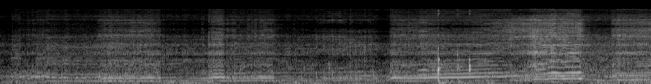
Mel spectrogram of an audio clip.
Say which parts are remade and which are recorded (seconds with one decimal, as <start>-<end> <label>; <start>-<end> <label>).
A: 0.0-3.1 recorded; 3.1-3.9 remade; 3.9-4.9 recorded; 4.9-5.8 remade; 5.8-6.5 recorded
